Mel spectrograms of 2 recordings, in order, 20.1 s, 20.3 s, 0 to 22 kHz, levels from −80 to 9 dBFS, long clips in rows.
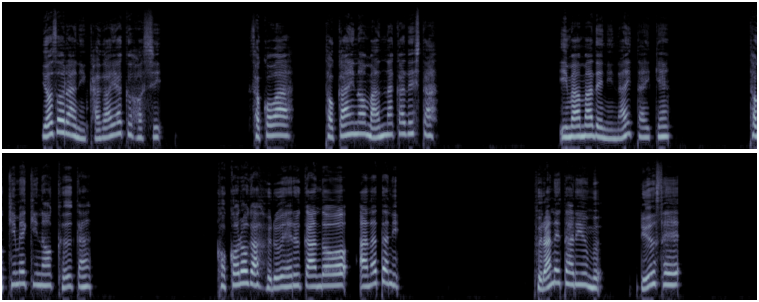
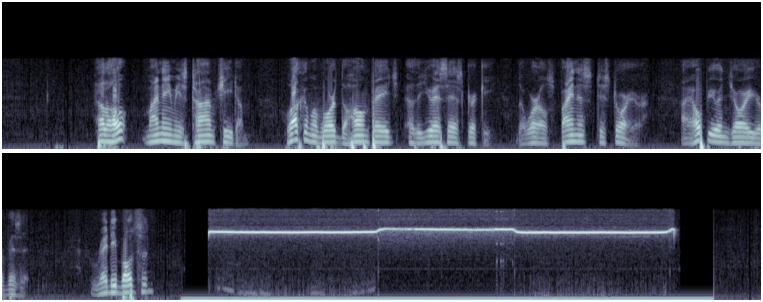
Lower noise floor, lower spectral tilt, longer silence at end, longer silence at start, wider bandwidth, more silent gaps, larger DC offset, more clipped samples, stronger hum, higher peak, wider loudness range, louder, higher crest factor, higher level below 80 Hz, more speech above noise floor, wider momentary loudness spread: first, -84 dBFS vs -48 dBFS; second, -3.5 dB/octave vs -5 dB/octave; first, 1.05 s vs 0 s; first, 0.55 s vs 0 s; first, 17.5 kHz vs 5.4 kHz; neither; neither; second, under 0.1% vs 0.3%; neither; second, -6 dBFS vs 0 dBFS; second, 6 LU vs 16 LU; second, -24 LUFS vs -4 LUFS; first, 20 dB vs 8 dB; second, -70 dBFS vs -24 dBFS; first, 60 dB vs 35 dB; second, 11 LU vs 20 LU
